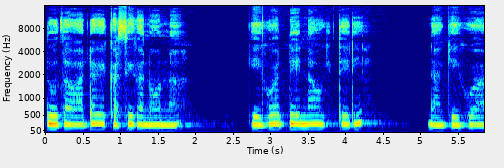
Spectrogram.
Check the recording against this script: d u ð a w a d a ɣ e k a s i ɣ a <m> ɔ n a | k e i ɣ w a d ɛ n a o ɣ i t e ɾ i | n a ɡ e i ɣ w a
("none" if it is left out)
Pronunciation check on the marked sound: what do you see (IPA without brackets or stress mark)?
n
